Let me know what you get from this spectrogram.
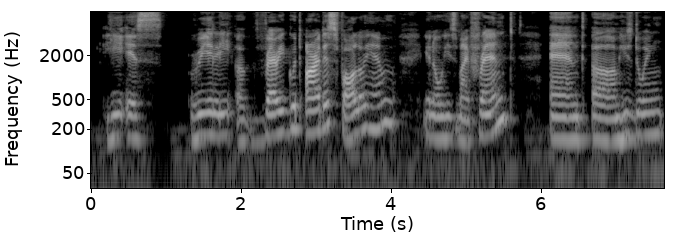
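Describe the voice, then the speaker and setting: A woman speaks very slowly in a very deep, low voice with lively intonation. The recording is very clean, with a silent background. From Suriname. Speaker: singer and songwriter. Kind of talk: casual chat.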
